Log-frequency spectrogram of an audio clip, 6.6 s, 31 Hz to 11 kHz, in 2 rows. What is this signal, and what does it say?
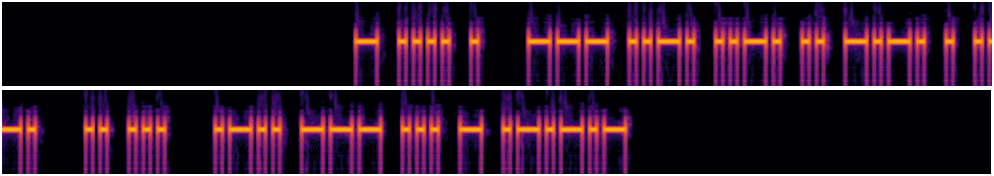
Morse code, heard as a keyed tone, about 50 wpm, 700 Hz. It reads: THE OFFICER IS LOST.
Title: Sentences from Top 1400 Words 50wpm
